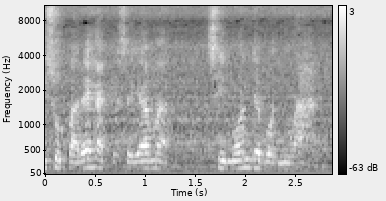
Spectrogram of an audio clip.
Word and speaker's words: Simone de Beauvoir: Y este señor, Jean-Paul Sartre, ya murió, pues, y su pareja, que se llama Simone de Beauvoir, o así, algo así se pronuncia en francés, ¿verdad? Simone de Beauvoir, ¿verdad?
